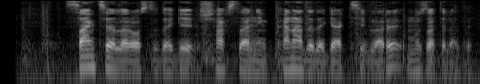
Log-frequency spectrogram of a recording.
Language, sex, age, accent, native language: Uzbek, male, 25-34, Xorazm, Uzbek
